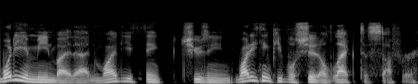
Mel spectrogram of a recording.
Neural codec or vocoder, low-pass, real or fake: none; 7.2 kHz; real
